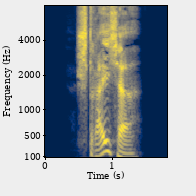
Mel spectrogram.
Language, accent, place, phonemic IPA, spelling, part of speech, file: German, Germany, Berlin, /ˈʃtʁaɪ̯çɐ/, Streicher, noun, De-Streicher.ogg
- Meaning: string player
